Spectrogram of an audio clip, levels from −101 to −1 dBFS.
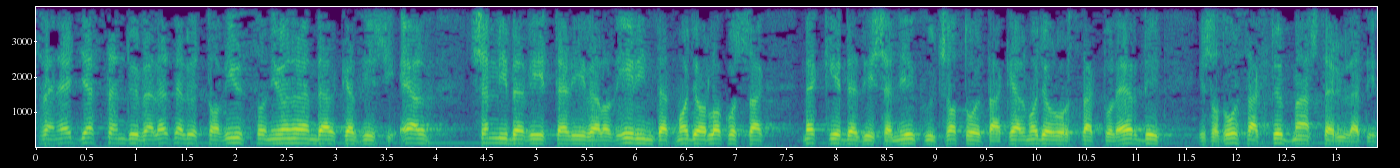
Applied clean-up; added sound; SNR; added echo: none; none; none; none.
